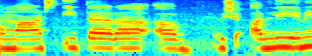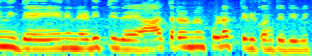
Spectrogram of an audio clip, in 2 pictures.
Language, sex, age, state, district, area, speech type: Kannada, female, 30-45, Karnataka, Tumkur, rural, spontaneous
